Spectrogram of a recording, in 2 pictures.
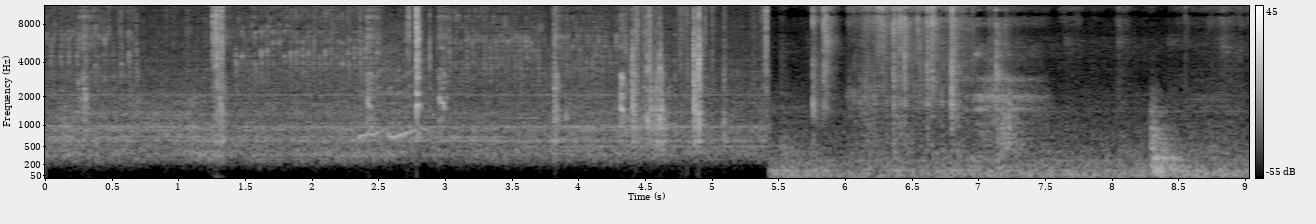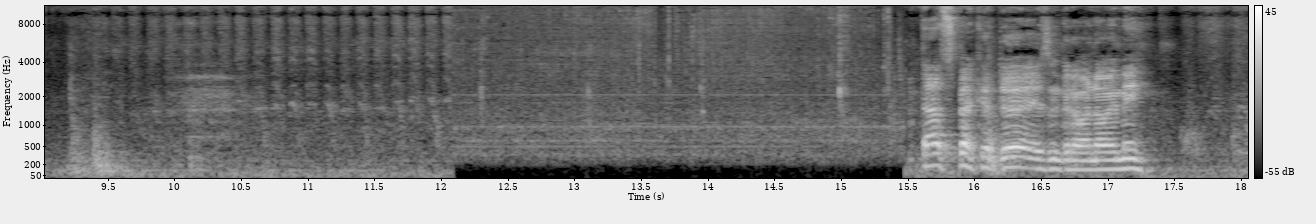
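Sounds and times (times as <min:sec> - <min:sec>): rubbing and scraping strokes: 0:08.7 - 0:15.2, 0:16.7 - 0:18.0.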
